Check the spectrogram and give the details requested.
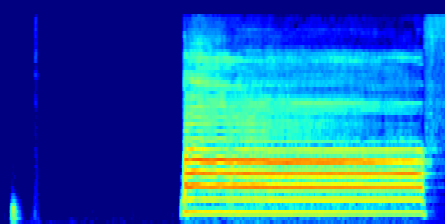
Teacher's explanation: জিব্বার গোড়া, তার বরাবর উপরে তালুর সাথে লাগাবো, লাগাবো উপরে, লাগিয়ে একটু মোটা বড় আওয়াজে আমরা চার আলিফটা নিয়ে উচ্চারণ করব।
